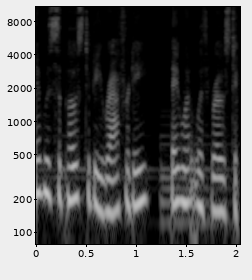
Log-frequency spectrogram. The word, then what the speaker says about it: Rayfarty: to name my niece Rayfarty, pronounced Rafferty, not at all like Rayfarty.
